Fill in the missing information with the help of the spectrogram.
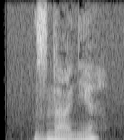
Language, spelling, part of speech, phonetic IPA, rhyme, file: Russian, знание, noun, [ˈznanʲɪje], -anʲɪje, Ru-знание.ogg
- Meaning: knowledge, erudition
